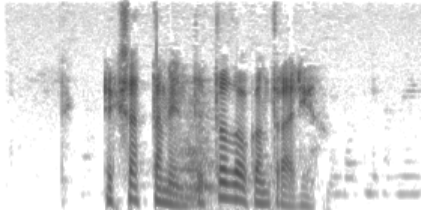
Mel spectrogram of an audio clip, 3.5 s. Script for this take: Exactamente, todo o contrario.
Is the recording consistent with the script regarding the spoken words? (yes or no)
yes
